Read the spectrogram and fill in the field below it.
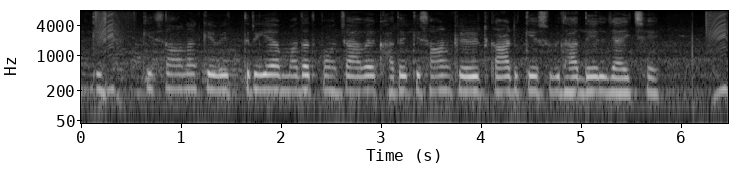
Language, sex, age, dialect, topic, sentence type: Maithili, female, 18-24, Eastern / Thethi, agriculture, statement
